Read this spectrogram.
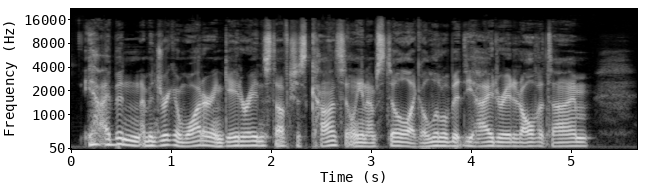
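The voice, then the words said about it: Voice sounds worn, not normal. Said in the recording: “I'm sure you can hear it in my voice. Like, my sound is not normal. ... It's very worse. ... my voice just really came back, like, 3 days ago. It's been gone for weeks.”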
